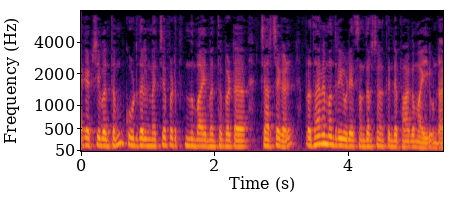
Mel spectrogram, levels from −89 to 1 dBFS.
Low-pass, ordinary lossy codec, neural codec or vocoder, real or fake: 7.2 kHz; MP3, 64 kbps; none; real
